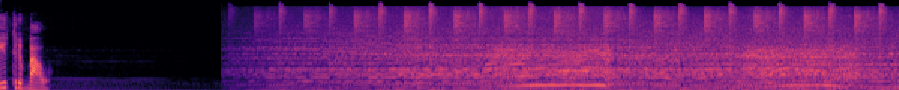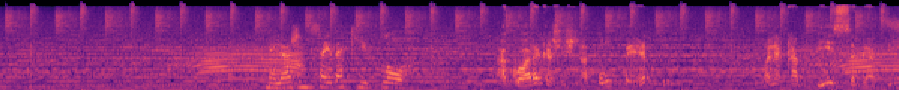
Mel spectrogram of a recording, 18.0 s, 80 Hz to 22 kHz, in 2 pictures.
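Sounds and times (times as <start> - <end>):
speech: 0.0 - 0.6, 11.6 - 13.2, 14.0 - 15.8, 16.6 - 17.9
loud pounding electronic music with a steady beat: 3.1 - 14.2, 15.0 - 17.9
drawn-out cow moos: 4.7 - 6.3, 7.2 - 8.8, 10.6 - 12.4, 17.0 - 17.9.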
